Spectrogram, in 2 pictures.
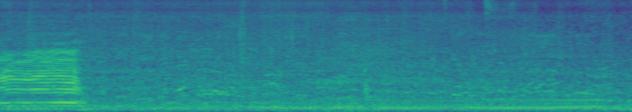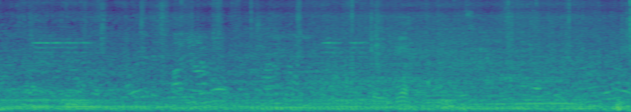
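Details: Sahiwal cows at a Pakistani cattle market, Muhammad pur mandi: a loud, rich moo opens the recording and breaks off within a second. Low, droning lowing and busy market chatter with traffic noise follow.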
